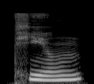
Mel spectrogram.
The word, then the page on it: 挺: tǐng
